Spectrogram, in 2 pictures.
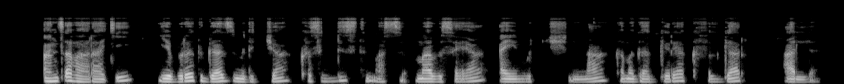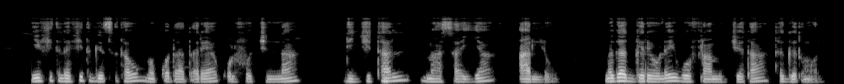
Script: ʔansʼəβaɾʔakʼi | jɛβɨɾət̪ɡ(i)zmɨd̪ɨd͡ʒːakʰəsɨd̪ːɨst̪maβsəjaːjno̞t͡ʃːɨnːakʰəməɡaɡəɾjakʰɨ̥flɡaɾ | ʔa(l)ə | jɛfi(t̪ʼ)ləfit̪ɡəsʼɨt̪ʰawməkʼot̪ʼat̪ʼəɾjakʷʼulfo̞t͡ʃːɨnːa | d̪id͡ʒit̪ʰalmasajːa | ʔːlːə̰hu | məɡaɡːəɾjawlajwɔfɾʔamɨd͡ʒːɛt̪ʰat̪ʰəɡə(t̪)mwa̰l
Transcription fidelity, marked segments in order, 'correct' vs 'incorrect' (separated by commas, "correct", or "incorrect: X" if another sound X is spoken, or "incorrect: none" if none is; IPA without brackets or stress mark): incorrect: a, incorrect: lː, incorrect: t̪, incorrect: t̪ʼ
